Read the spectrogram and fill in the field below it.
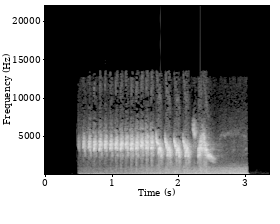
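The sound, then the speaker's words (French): A Eurasian blackbird sings loudly in a garden, opening with a fast run of bright, high repeated notes before breaking into a few swooping, falling phrases, with a faint low rumble behind it. “pour poursuivre notre exploration des chants d'oiseaux du jardin. Celui du merle nous accompagnera de ses mélodies.”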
